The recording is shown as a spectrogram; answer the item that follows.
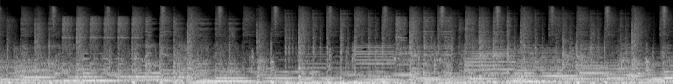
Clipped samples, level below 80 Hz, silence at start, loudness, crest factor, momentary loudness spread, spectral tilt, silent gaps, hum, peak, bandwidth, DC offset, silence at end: under 0.1%; -18 dBFS; 0 s; -14 LUFS; 12 dB; 3 LU; -7 dB/octave; none; none; 0 dBFS; 16.5 kHz; under 0.1%; 0 s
